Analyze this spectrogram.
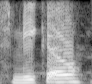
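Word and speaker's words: Niko: Okay, my name's Nico, that's N-I-K-O, and I'm calling from the Bank of Cardiff. That's spelled C-A-R-D-I-F-F, as in Frank.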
